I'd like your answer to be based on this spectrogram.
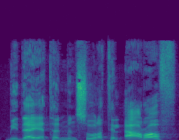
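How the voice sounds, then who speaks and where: A middle-aged man speaks with an Egyptian Arabic accent in a fairly high voice, teaching Quran recitation. He explains in an animated way and drills pronunciation by saying the same phrases again and again. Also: quick pace. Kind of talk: Quran recitation lesson with chanted verses.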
